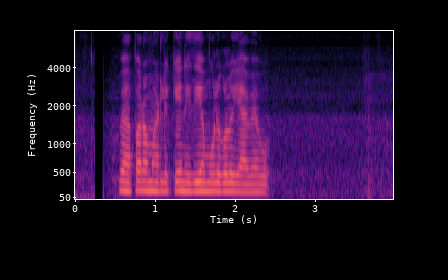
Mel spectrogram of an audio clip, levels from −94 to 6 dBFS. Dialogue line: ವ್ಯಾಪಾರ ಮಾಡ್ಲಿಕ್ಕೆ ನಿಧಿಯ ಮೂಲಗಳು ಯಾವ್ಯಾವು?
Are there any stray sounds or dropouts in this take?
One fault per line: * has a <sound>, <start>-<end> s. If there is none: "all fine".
all fine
